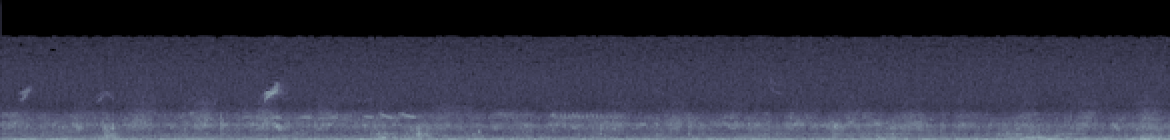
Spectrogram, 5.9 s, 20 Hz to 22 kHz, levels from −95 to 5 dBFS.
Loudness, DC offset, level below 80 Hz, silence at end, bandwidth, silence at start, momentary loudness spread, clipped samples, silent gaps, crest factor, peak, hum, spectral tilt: -36 LUFS; under 0.1%; -34 dBFS; 0 s; 16.5 kHz; 0 s; 3 LU; under 0.1%; none; 12 dB; -20 dBFS; none; -4.5 dB/octave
